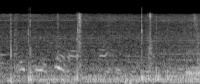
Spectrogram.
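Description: A bowstring snapping once as a traditional bow is shot, a short sharp crack. Voices of people around the range chatter over a steady low rumble throughout.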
